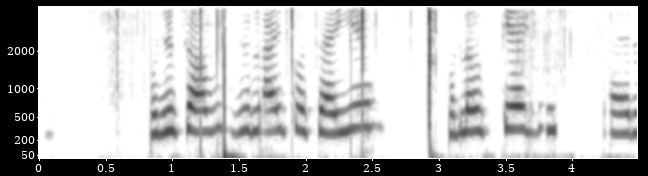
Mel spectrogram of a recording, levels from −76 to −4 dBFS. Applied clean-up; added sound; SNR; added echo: neural separator model SepFormer WHAM!.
